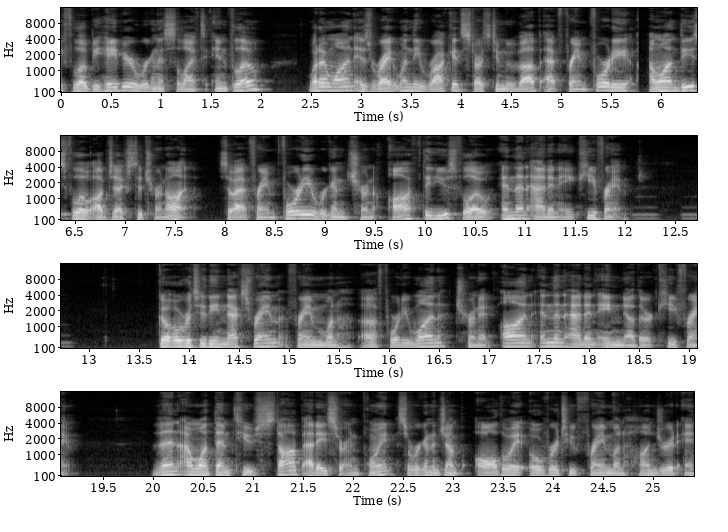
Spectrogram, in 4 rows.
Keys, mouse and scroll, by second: 2.3-2.9 scroll up 3, 9.4-14.1 drag, 14.1 Right, 16.9-25.4 drag.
